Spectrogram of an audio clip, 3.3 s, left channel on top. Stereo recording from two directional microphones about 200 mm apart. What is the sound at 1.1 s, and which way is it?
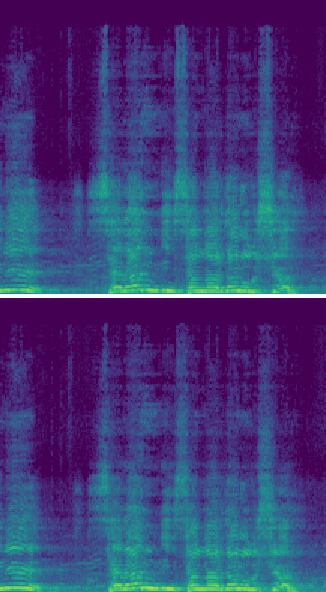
A man's voice, 25° left (ahead or behind).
